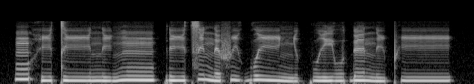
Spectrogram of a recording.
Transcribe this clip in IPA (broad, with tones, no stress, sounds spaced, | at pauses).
ũ˦ h i˨ t iː˨ n i˨ ŋ ũ˦ | ɾ iː˨ t͡s i˦ n e˨ f i˦˨ ɡʷ iː˦˨ ɲ ɪ˨ kʷ i˦ j u˦ ɗ ɪ˦ n i˨ pʰ iː˦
